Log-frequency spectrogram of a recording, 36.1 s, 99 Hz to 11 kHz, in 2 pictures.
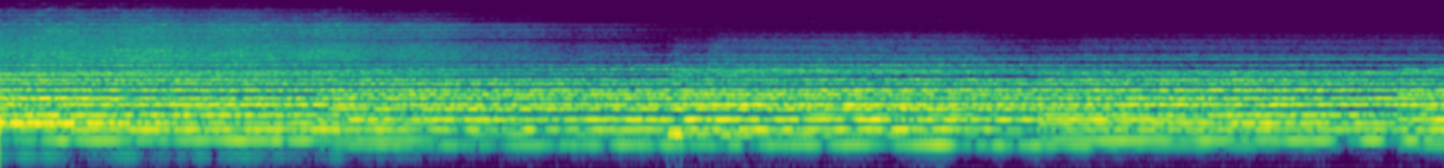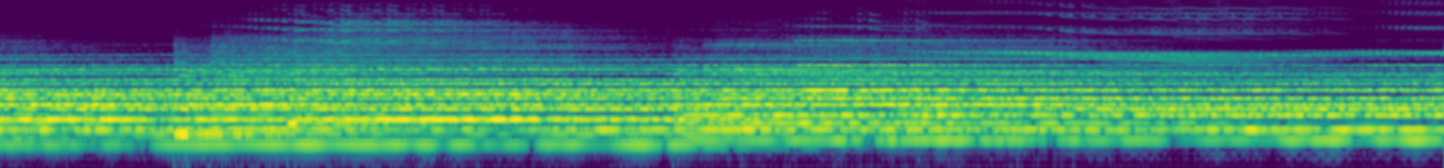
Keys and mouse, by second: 2.7 click, 4.4 click, 4.9 click, 5.6 click, 6.1 click, 6.4 click, 6.7 click, 7.1 click, 7.5 click, 12.8-13.9 middle drag, 18.8 click, 24.7-27.6 drag, 31.4-33.3 middle drag, 34.4-36.1 middle drag.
